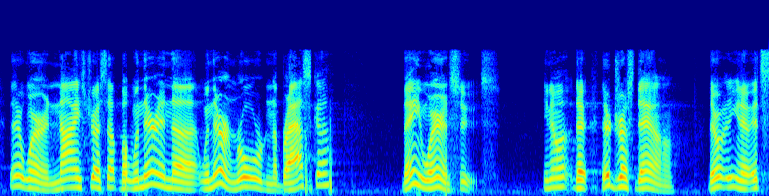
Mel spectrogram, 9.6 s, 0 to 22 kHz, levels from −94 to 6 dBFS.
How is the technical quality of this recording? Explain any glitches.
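Technical quality is compromised by coded transmission across the whole speech clip, plus two short dropouts.

Bluetooth LC3 compression runs throughout, and it is plainly audible. The speech carries a breathy, grainy edge on its upper frequencies, the texture of a transform codec that discards much of the high spectrum and patches it with shaped noise. That points to LC3 running at a low rate, which fits roughly 32 kbps with 10 ms frames, as the likely cause.

Lost LE Audio frames occur twice: from 1.58 to 1.60 s, between "wearing nice dress up" and "when they're in uh", and at 5.58 s, just after "they ain't". Each gap fits a single 10 ms frame going missing. The decoder conceals it by repeating the previous spectrum with scrambled phase signs, so instead of a clean gap you hear a brief noisy smear where the voiced sound loses its tonal clarity.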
